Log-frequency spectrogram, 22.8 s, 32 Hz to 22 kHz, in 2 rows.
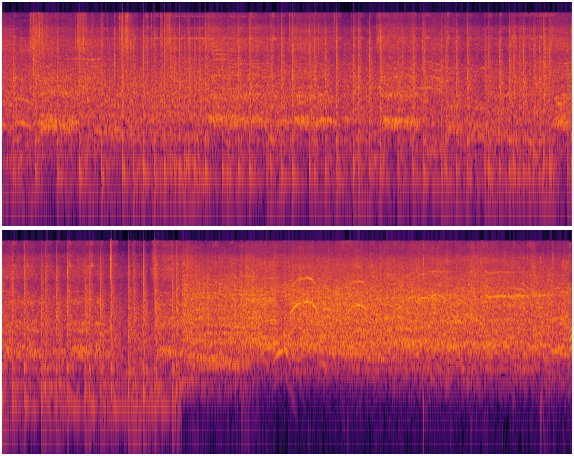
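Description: Football supporters chanting in unison to a steady bass-drum beat. About 15 seconds in, the drum and chant stop abruptly, leaving general stadium crowd noise.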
